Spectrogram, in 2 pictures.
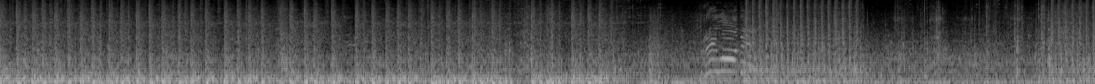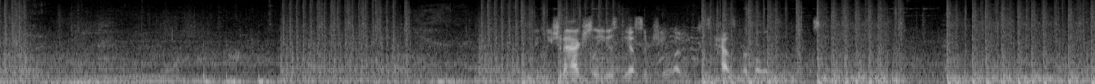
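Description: Rapid gunfire bursts loudly and close by.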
